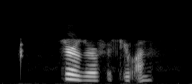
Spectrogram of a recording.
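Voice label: Mesa Police Department, scanner audio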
